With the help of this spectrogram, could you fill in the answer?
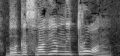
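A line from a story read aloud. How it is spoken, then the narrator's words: Resonant bass shout. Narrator (Russian): Звучным басом закричал дьякон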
